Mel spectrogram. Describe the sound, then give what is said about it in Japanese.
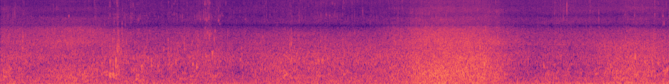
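Steady ocean surf washing in at sunset, a broad continuous hiss with a gentle swell as a larger wave breaks near the middle, then settles back to a constant wash. “もう少しで海にくっつきそう。一面の海を茜色に染めて、ゆっくり落ちる夕日。”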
